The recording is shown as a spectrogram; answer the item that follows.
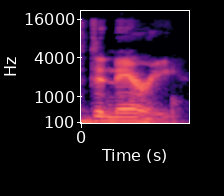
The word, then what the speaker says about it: Denari: I've ever asked it is it dinari or daenery officially how do you say it it's daenery it is daenery it's daenery yes because I've heard yes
